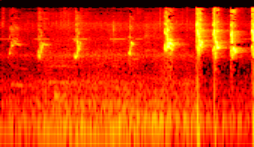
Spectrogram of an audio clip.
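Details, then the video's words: White-eye (kecial kombo) lure for prompting other birds to answer: soft, thin, high notes about every half second, building into a run of loud, sharp, rapid chirps. "KECIAL KOMBO BAHAN LANGSUNG NYAUT || PANCINGAN CUCAK KOMBO"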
